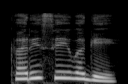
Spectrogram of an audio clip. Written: ಕರಿಸೇವಗೆ

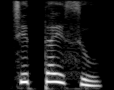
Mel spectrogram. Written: ಚಿತಾಯಿಸು

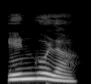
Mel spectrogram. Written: ಎಣ್ಗೊಳ

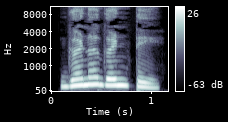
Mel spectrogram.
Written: ಗಣಗಂಟೆ

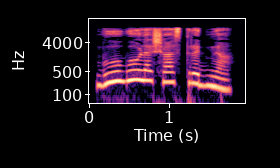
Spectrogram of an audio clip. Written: ಭೂಗೋಳಶಾಸ್ತ್ರಜ್ಞ

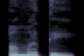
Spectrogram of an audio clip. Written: ಆಮೋದ

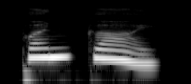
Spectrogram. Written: ಪಣ್ಕಾಯ್

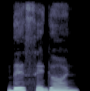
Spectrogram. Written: ದೆಸೆಗಾಣ್

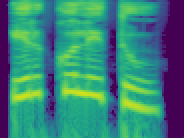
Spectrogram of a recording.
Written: ಇರ್ಕೊಲಿತು

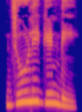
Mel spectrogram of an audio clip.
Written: ಜೂಳಿಗಿಂಡಿ

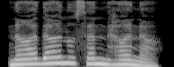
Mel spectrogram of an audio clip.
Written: ನಾದಾನುಸಂಧಾನ

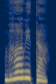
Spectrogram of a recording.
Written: ಭಾವಿತ

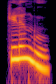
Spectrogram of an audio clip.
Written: ಕಳಂಕ

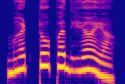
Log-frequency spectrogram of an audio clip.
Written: ಭಟ್ಟೋಪಧ್ಯಾಯ

